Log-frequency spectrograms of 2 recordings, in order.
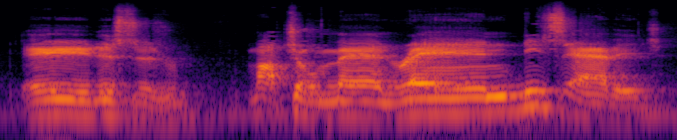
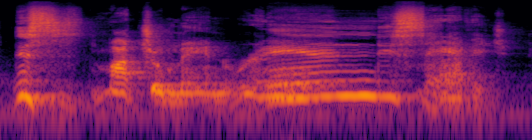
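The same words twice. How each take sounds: First: Slow, raised, put-on wrestler growl of a voice; Macho Man Randy Savage. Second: Very high, slow, squeaky wrestler parody; Macho Man Randy Savage. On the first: Podcaster mimics the coach doing a wrestler cameo, slow and hammed-up. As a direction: drag it out like a pro-wrestling promo. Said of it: "this ridiculous intro". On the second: Retold or imitated. Podcaster redoes the terrible wrestler cameo, even higher and slower. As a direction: stretch it out in a ridiculously high falsetto. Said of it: "That's terrible".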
